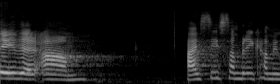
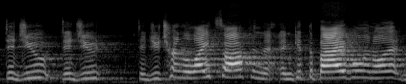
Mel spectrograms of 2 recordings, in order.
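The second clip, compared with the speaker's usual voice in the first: higher, louder scolding wife; exasperated mother; 4 semitones higher, 7 dB louder than usual. Retold or imitated. Mother questioning father at car, louder scolding. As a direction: scold him, rushing the list. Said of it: "she'd come out the screen door".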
